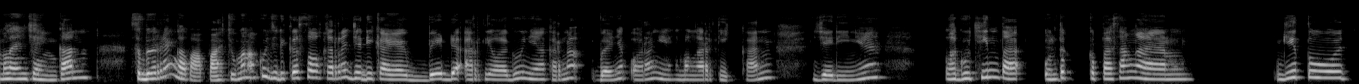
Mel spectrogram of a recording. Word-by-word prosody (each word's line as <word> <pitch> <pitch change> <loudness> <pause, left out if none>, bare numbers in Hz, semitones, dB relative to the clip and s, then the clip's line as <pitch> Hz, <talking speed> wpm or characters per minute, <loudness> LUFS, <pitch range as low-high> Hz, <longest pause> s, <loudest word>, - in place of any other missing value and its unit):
melenceng 250 -4 +3
kan, 295 +7 +2 0.3
sebenarnya 265 - +3
gak - - -2
apa-apa 185 +2 +2
cuma 245 +8 -1
aku 370 -1 +1
jadi 270 -2 0
kesel 300 +2 +3
karena 285 +3 0
jadi 275 -2 +1
kayak 225 -3 +2 0.2
beda 250 +2 +5
arti 225 0 -3
lagunya 240 +3 -1
karena 270 +8 -4
banyak 205 +7 -1
orang 230 +5 -4
yang 225 -2 -7
mengartikan 215 +4 -5 0.4
jadinya 215 +4 -2 0.8
lagu 245 +2 +2
cinta 290 -2 +1 0.2
untuk 240 +5 0 0.2
ke 270 - 0
pasangan, 250 -3 +1 0.8
gitu. 305 +2 +2
250 Hz, 120 wpm, -23 LUFS, 225-285 Hz, 0.8 s, beda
